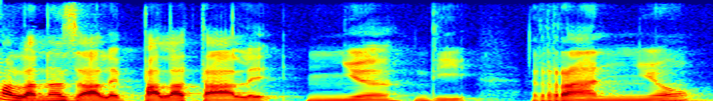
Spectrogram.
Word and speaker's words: ragno: Quindi ragno si pronuncia ragno, ragno e non ragno, ma ragno.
